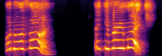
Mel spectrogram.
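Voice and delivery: high-pitched, prim little reply; mimicked polite man. Speed-walker answering the dock attendant's greeting, mimicked high and polite.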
